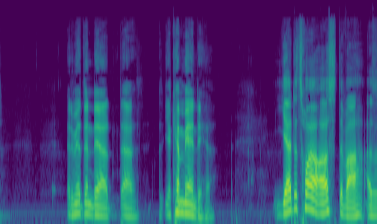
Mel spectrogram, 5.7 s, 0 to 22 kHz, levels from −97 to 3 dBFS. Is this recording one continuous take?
yes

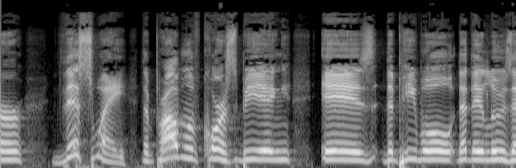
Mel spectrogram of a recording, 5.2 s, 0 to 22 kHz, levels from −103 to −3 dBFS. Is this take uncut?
yes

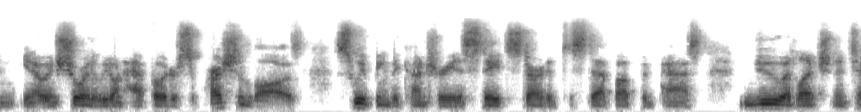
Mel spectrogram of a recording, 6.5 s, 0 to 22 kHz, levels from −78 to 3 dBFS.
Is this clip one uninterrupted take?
yes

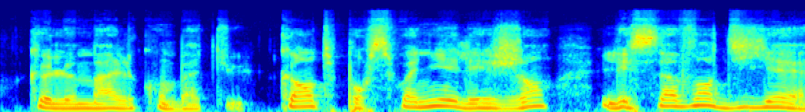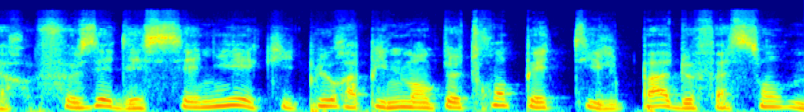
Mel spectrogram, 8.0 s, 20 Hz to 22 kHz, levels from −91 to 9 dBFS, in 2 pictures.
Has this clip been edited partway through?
yes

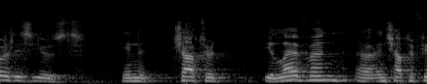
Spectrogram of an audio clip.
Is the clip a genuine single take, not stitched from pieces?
yes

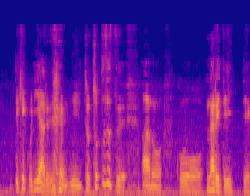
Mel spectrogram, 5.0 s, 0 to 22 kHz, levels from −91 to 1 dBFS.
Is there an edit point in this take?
yes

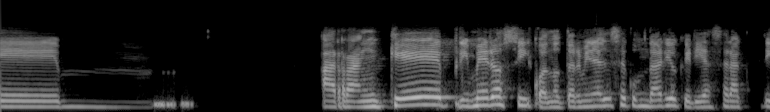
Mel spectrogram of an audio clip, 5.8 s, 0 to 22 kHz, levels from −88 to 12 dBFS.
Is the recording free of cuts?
yes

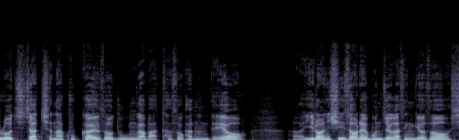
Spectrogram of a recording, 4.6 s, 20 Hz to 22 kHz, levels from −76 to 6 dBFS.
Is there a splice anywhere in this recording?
yes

